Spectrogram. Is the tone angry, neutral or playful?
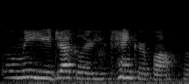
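playful. It is said playfully, teasing a friend.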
